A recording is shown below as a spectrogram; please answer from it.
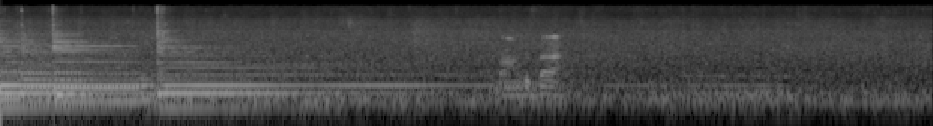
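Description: Acoustic guitar's last strums, one at the start and one about a second in, then the final chord ringing and slowly fading. A brief vocal sound comes just past halfway through.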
